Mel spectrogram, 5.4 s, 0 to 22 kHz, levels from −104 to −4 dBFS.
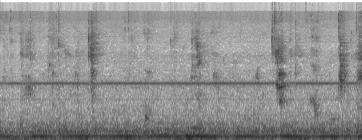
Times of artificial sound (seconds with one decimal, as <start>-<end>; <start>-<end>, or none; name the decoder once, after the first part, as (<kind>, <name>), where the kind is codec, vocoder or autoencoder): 0.4-1.8 (vocoder, BigVGAN v2)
